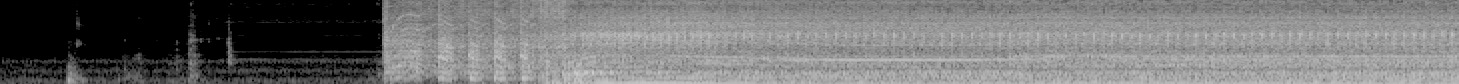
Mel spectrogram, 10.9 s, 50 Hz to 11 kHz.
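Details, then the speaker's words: Suzuki J20 petrol engine starts and idles with a steady knocking, tapping sound. The cause was a worn bearing in an accessory belt pulley, and replacing the pulley cured it on a cold start. "All it was was bad bearing in this pulley. When you hear a sound like knocking, knocking, tapping like that, you automatically think it's the engine is shot."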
